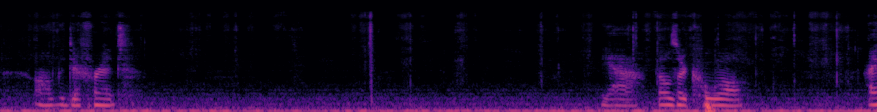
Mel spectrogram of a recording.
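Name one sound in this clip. Cardboard discs click and rub softly against each other.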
